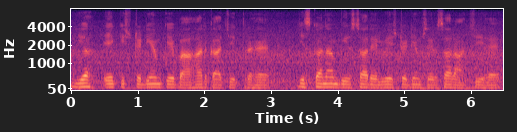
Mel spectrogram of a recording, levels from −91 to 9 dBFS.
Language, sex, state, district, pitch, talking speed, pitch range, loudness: Hindi, male, Jharkhand, Ranchi, 110 Hz, 150 wpm, 100-115 Hz, -19 LUFS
